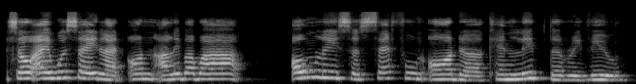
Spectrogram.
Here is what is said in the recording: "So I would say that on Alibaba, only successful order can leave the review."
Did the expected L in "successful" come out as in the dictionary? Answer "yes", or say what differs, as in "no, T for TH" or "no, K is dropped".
no, N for L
